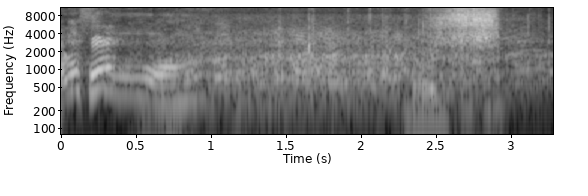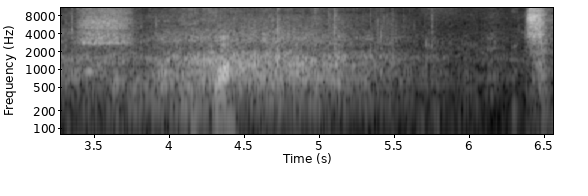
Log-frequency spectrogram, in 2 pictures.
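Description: An audience laughs loudly in a large room.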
